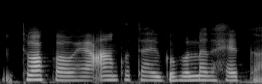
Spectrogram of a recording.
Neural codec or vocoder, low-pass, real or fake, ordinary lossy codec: codec, 16 kHz, 2 kbps, X-Codec, HuBERT features, trained on balanced general audio; 7.2 kHz; fake; none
